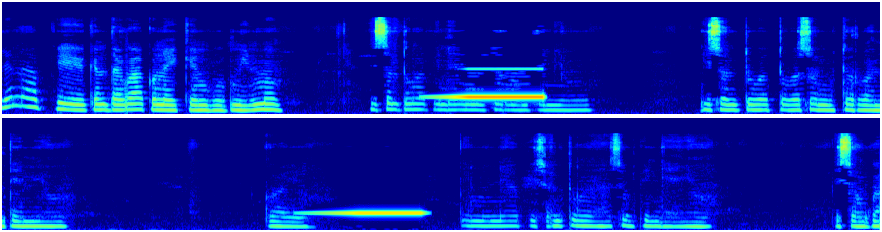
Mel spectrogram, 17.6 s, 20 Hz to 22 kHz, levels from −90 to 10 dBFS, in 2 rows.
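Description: Throughout the 18 seconds, the audio was likely transcoded between lossy codecs: a very low-rate HE-AAC encode, then a WMA encode near 96 kbit/s. The second codec preserves the first one's smearing, adds its own, and nothing survives above 12.4 kHz, leaving a dull sound.

From 1.24 to 1.26 s, just after "ena pe kem ta", chunks were out of order: a 10 ms chunk was written one slot late and plays after its successor. Nothing is lost, but the swapped pieces produce a tiny jumbled stutter.

From 4.18 to 5.46 s, a loudspeaker feedback squeal occurs: the microphone picks up its own loudspeaker, and loop gain exceeds one at 635 Hz. That tone swells over about half a second to roughly 15 dB above the speech. It recurs from 11.70 to 13.09 s, building over about 0.7 s to roughly 10 dB above the speech, and stops just before "pe mo".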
